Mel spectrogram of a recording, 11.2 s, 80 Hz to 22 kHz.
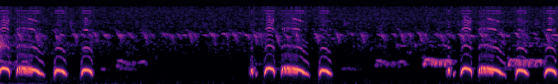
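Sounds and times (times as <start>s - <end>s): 
spotted dove giving deep arched coos: 0.0s - 2.5s, 5.0s - 6.7s, 8.5s - 11.1s.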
